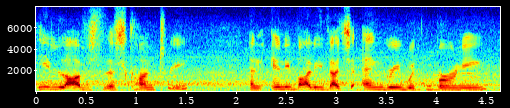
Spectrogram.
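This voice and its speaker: With an American accent, a woman talks at a moderate pace and medium pitch with ordinary pitch variation, over noticeable background noise and audible room echo. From Ohio. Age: 60s. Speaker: political activist. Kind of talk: interview. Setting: political convention. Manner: impassioned.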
